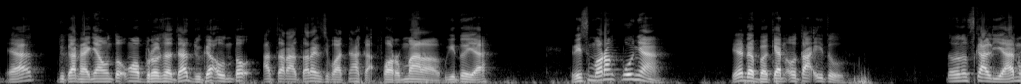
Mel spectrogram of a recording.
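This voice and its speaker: A middle-aged man giving a spoken lesson on speaking skills, lively and emphatic, often filling pauses with short "ya" and "eh" sounds. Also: mid-range voice. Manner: lively, emphatic, stretches key words; frequent filler "ya" and "eh". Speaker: communication trainer.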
